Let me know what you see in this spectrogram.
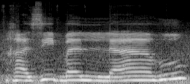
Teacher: पहली गलती गैन को बारीक पढ़ा, दूसरी गलती ज़वाद को बारीक पढ़ा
